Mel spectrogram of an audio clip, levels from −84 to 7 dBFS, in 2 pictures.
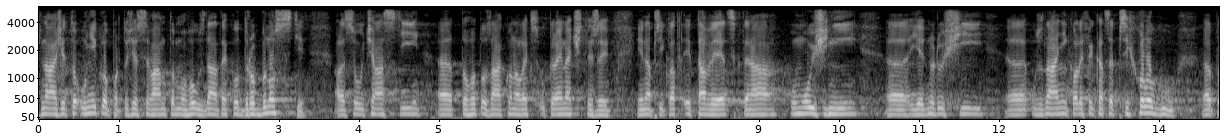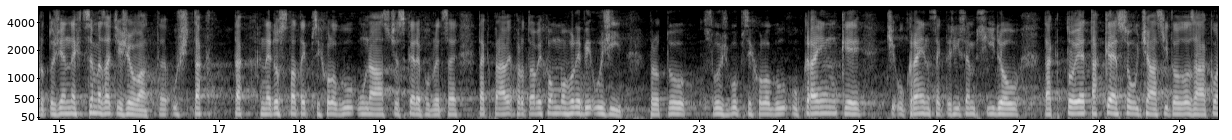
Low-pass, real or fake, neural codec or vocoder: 5.4 kHz; fake; codec, 16 kHz, 8 kbps, FreqCodec, larger model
